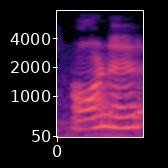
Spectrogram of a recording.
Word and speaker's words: honor: So here, our, honor, and honest. In these letters, or sorry, in these words, the letter H is silent. H is considered to be silent.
